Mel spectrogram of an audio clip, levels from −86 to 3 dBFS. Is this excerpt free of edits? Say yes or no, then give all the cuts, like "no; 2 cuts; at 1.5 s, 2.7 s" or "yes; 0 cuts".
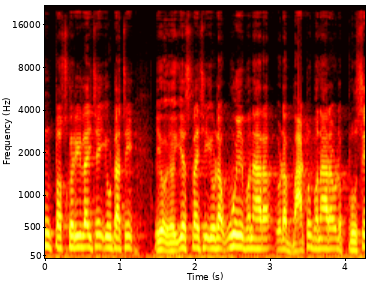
yes; 0 cuts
